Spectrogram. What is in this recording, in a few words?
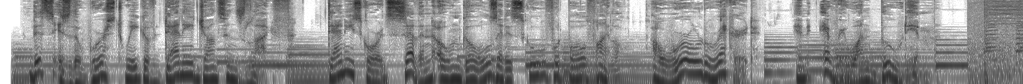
AMERICAN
